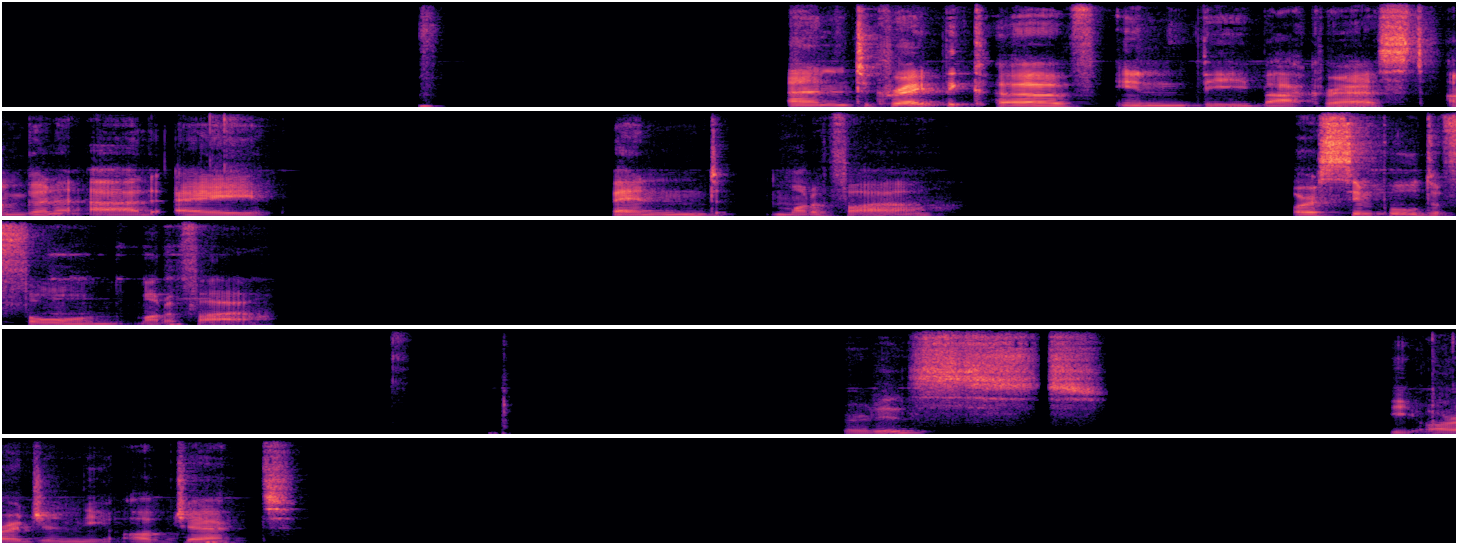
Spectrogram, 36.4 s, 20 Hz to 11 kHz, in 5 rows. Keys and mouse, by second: 2.1 Tab, 6.6 alt+z, 9.1-23.7 drag, 31.6 click, 32.0 click, 35.0-36.3 drag.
